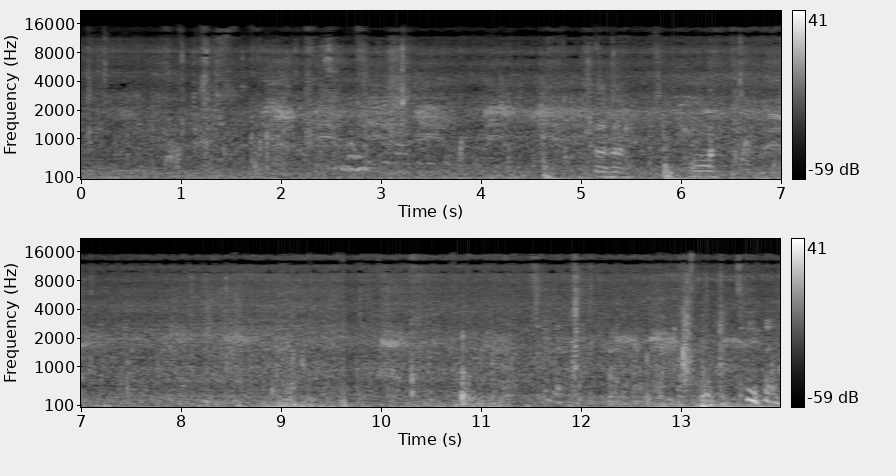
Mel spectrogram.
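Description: An elderly man talks calmly to someone close by.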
